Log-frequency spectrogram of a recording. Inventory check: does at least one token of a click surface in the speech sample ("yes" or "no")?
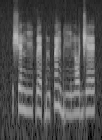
no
